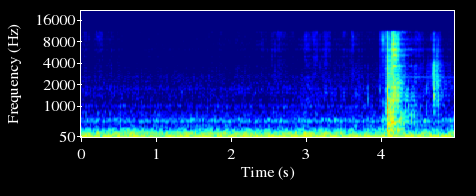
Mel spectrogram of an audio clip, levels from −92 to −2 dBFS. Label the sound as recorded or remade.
remade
